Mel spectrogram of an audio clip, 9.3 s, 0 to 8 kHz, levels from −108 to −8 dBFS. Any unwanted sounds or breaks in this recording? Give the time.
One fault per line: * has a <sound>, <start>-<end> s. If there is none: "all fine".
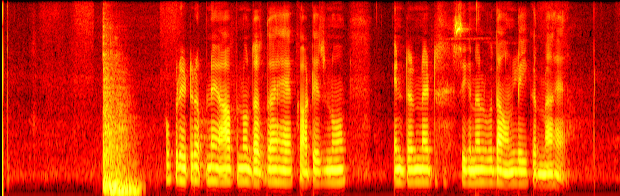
* has a thud, 1.5-2.2 s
